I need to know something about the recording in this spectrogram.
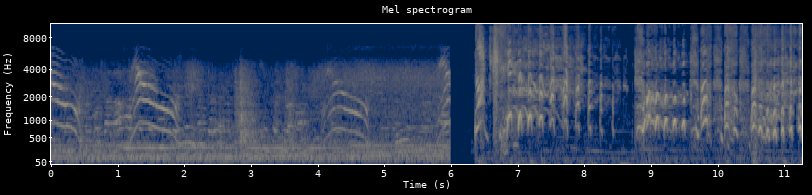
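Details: Persian cat with a kitten made to nurse from a cat that is not its mother. Arched, rising-then-falling meows repeat over voices, then a brief gap gives way to rapid, harsh, pulsing cries.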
